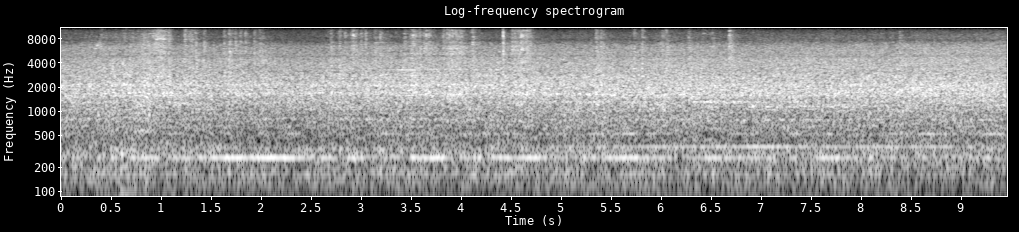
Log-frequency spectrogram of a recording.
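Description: Passenger train standing at a station platform, its onboard equipment giving a steady hum with a low tone; a second, slightly higher tone joins about halfway through.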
